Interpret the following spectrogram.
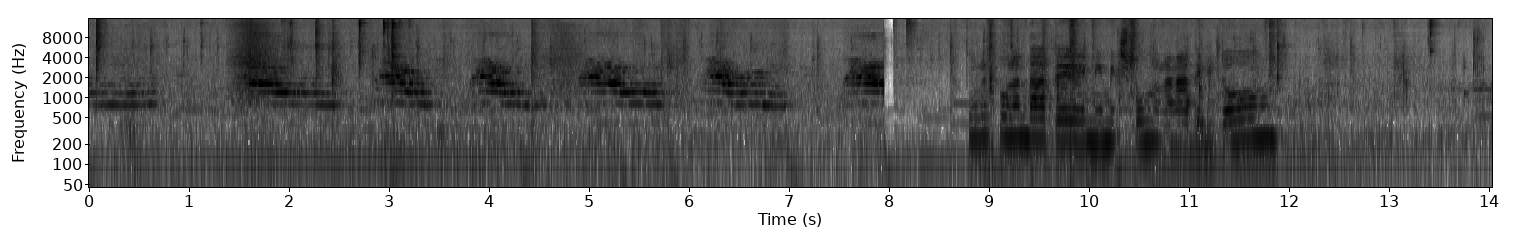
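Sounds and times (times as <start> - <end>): cat meowing: 0.0 - 8.0.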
